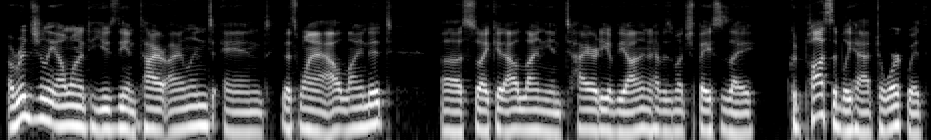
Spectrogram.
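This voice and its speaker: A man talking casually over gameplay, hoarse and a little raspy from being sick, rambling with lots of fillers. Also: mid-range voice. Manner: relaxed, rambling, many fillers. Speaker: game video creator.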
